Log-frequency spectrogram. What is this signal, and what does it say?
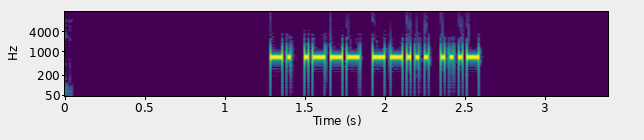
Morse code, heard as a keyed tone, about 44 wpm, 700 Hz. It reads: NJ7V
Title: NA SOTA Activator Callsigns 45wpm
